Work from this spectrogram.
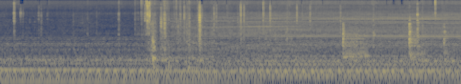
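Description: Warm engine idles with a deep, uneven rumble and occasional stumbles in the beat, pointing to a rough idle with the cause still unknown.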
